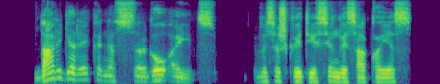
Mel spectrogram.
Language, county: Lithuanian, Šiauliai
